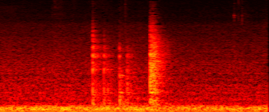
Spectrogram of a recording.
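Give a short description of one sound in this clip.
A plastic container clicks and taps as a hand handles it.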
